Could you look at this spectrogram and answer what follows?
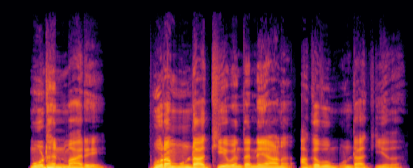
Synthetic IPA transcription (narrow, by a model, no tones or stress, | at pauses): muːʈʰɐnma̰ːɾe̞ | purɐmuɳɖaːkːijɐʋɐnt̪ɐnːe̞jaːɳɨɐɡɐʋumuɳɖaːkːijɐðɨ̰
